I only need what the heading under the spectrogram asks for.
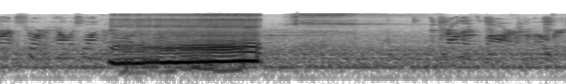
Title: My snoring furry-son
